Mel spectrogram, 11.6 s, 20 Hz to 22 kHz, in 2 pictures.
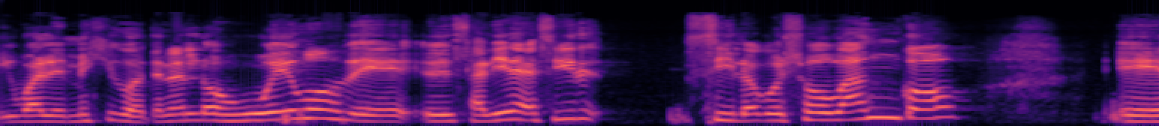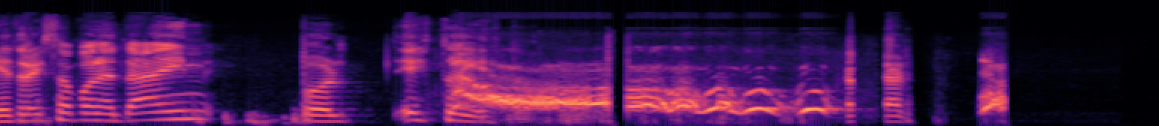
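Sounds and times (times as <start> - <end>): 
speech: 0.0 - 9.6
dog short sharp yelps: 8.1 - 10.8
dog barking outdoors on the street: 9.0 - 10.1.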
